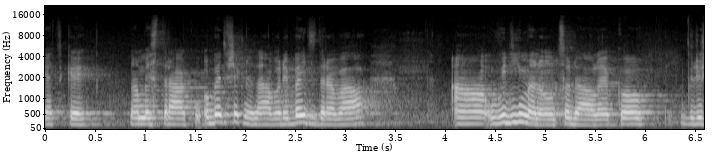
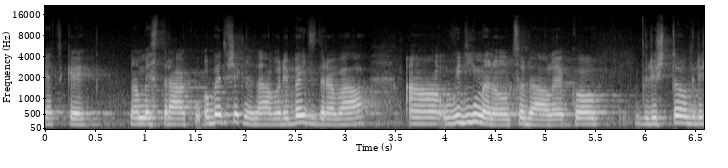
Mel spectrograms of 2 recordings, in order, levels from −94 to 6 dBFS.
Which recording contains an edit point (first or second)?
second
